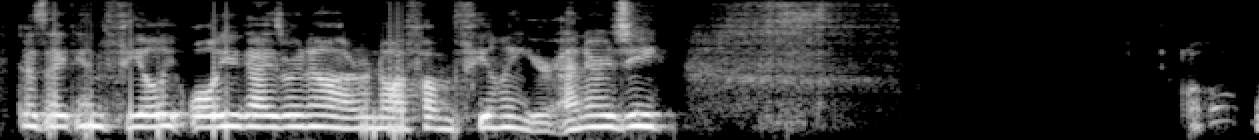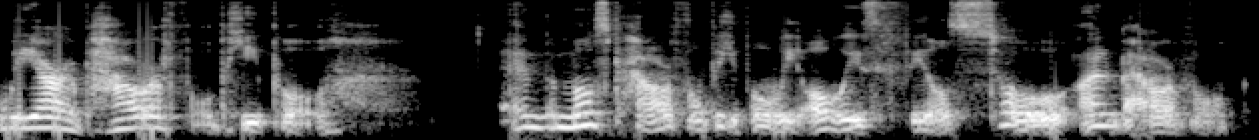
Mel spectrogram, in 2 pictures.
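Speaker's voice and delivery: teary voice, speaking through tears. Speaker addressing the audience as 'you guys', crying. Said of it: "I'm crying for us".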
